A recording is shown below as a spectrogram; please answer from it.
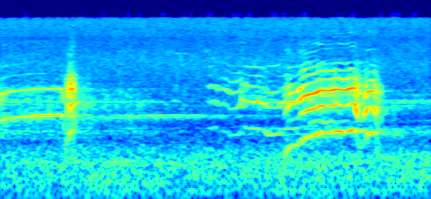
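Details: Coyote (Canis latrans), howls and yips.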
